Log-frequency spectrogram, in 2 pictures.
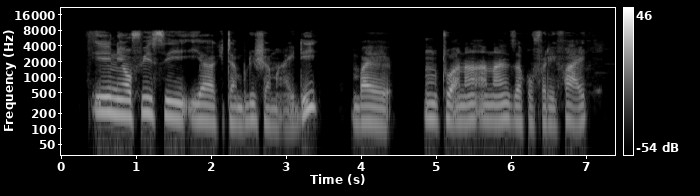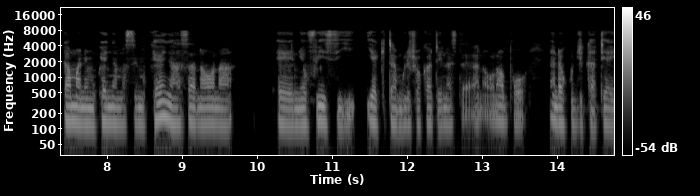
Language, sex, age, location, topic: Swahili, male, 18-24, Wajir, government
